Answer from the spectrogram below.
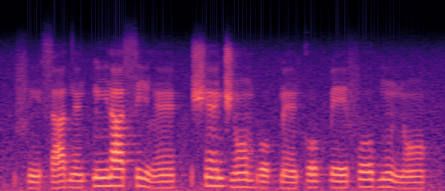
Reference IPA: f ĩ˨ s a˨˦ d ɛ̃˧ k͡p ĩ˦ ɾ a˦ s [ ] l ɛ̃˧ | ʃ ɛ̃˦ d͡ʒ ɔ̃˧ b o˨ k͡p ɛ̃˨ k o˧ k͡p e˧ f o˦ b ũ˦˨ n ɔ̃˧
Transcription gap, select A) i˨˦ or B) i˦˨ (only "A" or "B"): B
